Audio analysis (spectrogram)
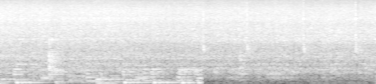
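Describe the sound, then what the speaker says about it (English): Steady loud sizzling and hissing from a hot steak pan as liquor is poured in to deglaze it and flambé, with stirring and scraping throughout and a few soft clicks near the end. "we're going to use this to deglaze the pan, and it may ignite"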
